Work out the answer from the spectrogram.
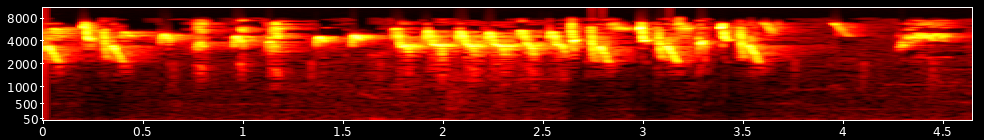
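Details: Untrained bar-winged prinia challenging a seasoned rival: rapid high chirped notes with quick downslurred whistles, packed into a busy, irregular burst that fades near the end.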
